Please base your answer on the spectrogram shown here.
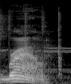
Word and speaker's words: Braun: making history Chris Brown white Chris Brown I know it looks like it's spelled Braun but Chris Brown came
